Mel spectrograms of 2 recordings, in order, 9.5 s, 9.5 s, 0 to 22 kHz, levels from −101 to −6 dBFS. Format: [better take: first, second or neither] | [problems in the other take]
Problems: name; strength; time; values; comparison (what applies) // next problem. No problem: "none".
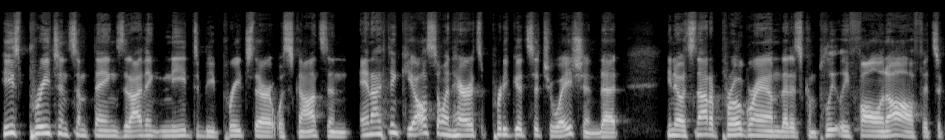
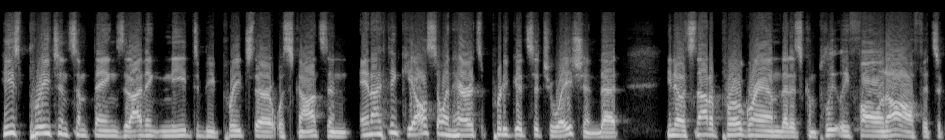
first | distortion; slight; 10% of the sound clipped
